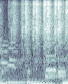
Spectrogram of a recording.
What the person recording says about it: the beads make a completely different sound than the rice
